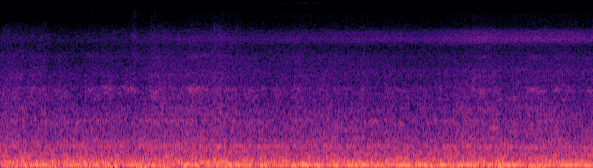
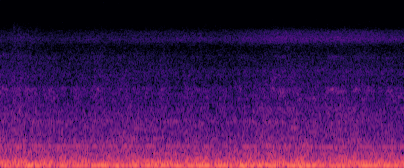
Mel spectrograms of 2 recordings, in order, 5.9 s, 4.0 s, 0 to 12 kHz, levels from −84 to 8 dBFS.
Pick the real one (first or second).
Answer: second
